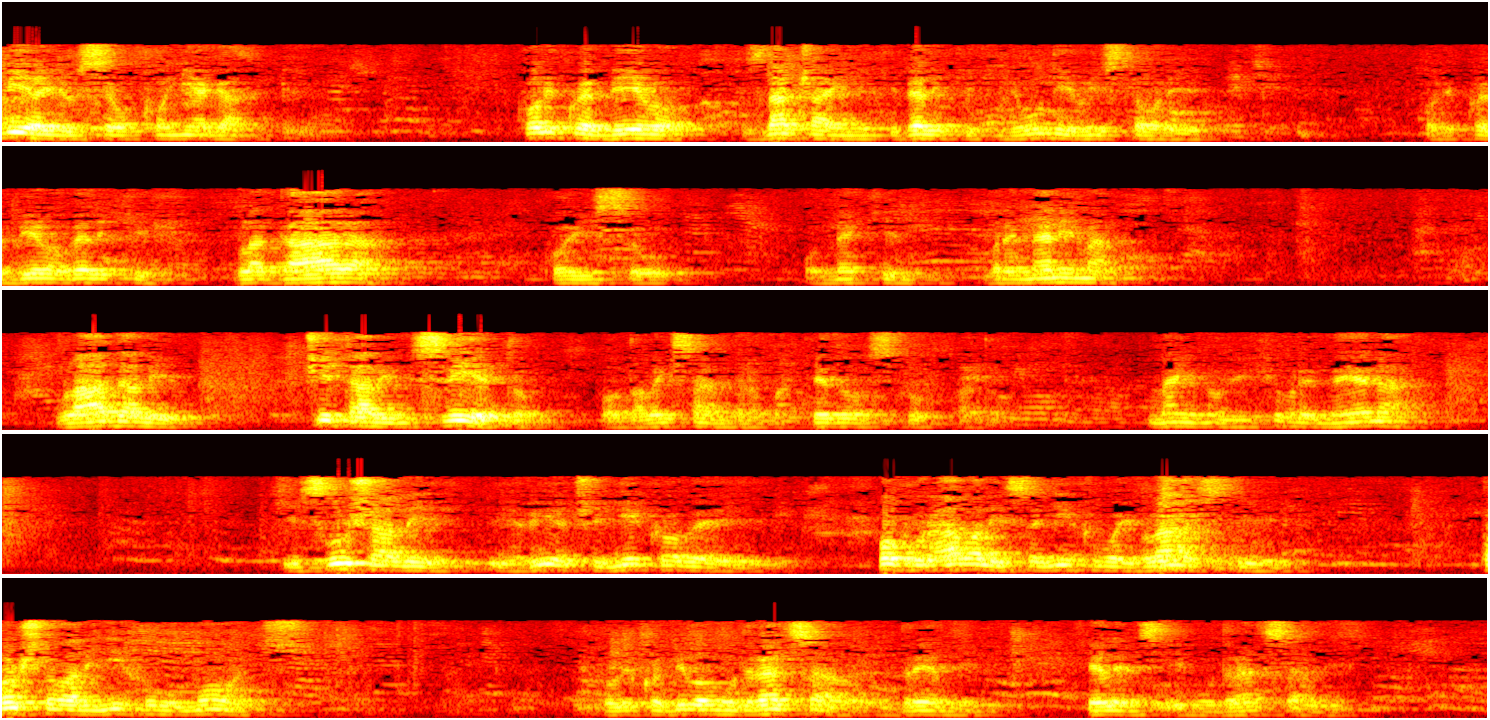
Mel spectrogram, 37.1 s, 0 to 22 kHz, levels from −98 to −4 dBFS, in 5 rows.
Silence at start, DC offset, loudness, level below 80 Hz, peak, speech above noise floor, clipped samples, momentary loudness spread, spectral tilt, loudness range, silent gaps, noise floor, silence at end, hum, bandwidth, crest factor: 0 s; under 0.1%; -16 LUFS; -62 dBFS; 0 dBFS; 33 dB; under 0.1%; 22 LU; -3.5 dB/octave; 9 LU; none; -50 dBFS; 0.05 s; none; 6.6 kHz; 18 dB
